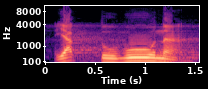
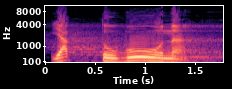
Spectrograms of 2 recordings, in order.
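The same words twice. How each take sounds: Both takes have the same delivery.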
